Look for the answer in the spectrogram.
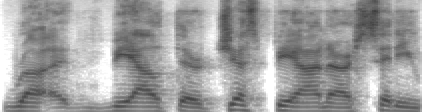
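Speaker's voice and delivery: ordinary talk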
